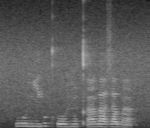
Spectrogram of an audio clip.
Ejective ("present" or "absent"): present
